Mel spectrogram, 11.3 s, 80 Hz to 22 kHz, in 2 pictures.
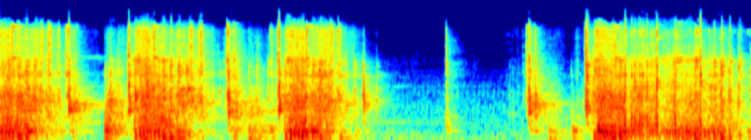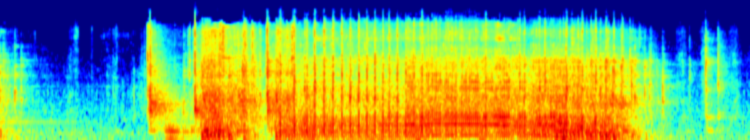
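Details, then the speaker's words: Stihl FS55 trimmer just after a carburetor, fuel line, fuel filter and air filter replacement (it previously would not prime): two-stroke buzzes in short bursts settling into a steady run, before idle adjustment; runs normally. "Oh it is idling now I get out to adjust the carburetor"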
